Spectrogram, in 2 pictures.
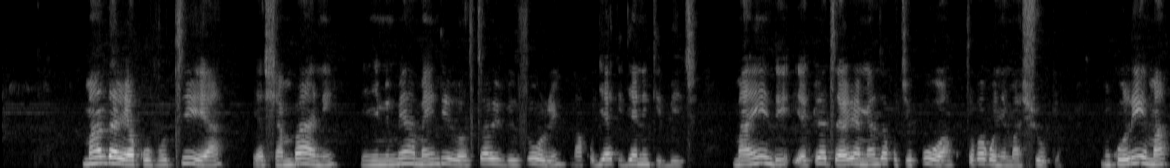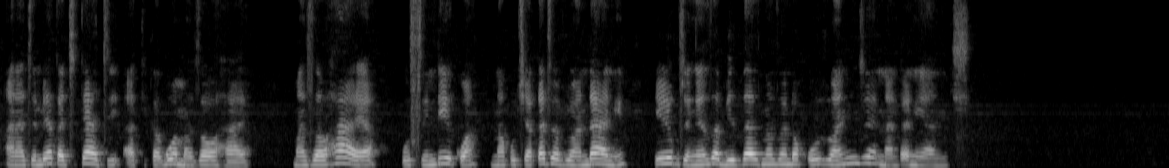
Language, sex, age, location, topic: Swahili, female, 25-35, Dar es Salaam, agriculture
